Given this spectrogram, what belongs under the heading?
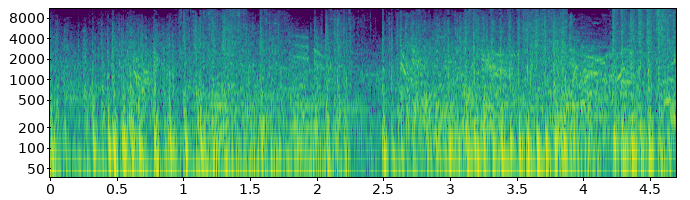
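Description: Turret fire in the game Crysis 3 hammers away in loud, sustained rapid bursts, with a brief lull midway before the dense automatic gunfire resumes; faint voices sit under the barrage.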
